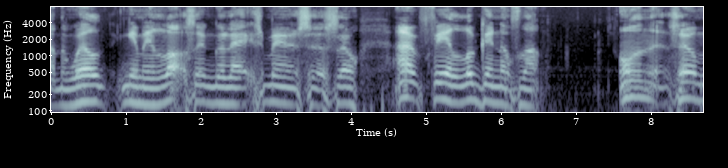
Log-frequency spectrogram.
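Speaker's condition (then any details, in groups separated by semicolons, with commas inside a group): ALS; young onset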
